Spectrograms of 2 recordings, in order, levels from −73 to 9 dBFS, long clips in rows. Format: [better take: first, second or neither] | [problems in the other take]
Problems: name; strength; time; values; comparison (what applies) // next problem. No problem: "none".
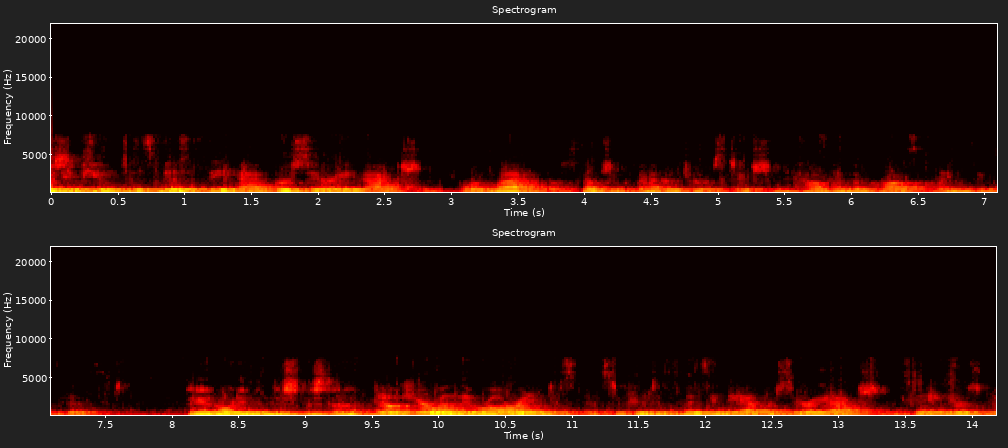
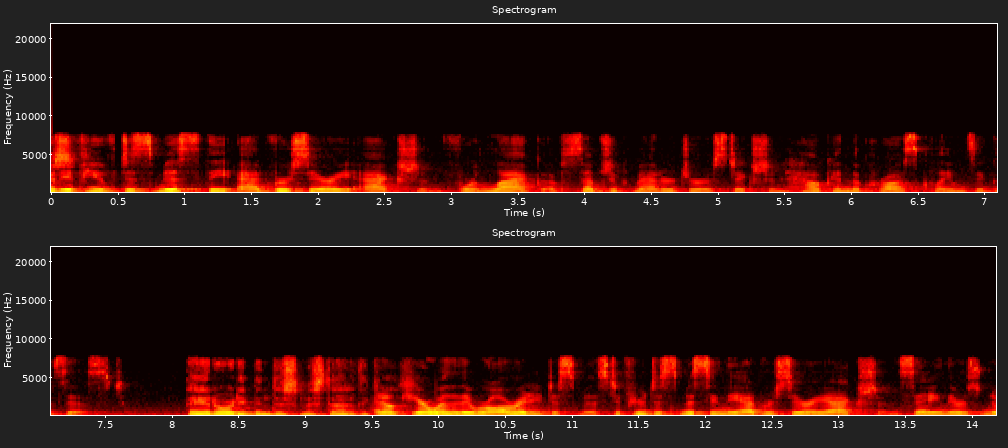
second | noise reduction (neural separator model SepFormer DNS4)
